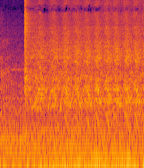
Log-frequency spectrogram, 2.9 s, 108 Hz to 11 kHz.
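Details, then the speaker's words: Lexus IS300 turbo build with freshly rebuilt engine, first start attempt after almost a year: sluggish, labouring crank with uneven chugs that nearly catch but never fire; battery, possibly charged on wrong settings, is too weak. "Come on, baby. Come on. Ooh, it was close. Yeah, that battery's just smoked, dude."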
